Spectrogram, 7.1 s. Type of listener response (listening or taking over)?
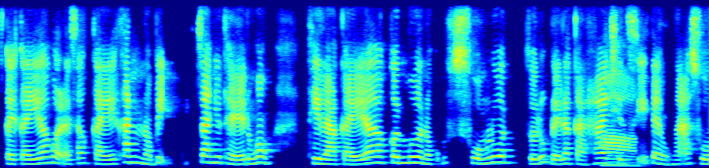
listening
